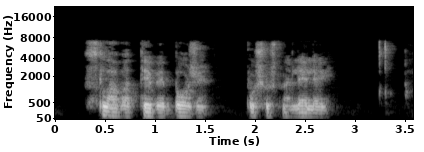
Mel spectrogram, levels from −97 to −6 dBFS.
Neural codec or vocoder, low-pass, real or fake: none; 7.2 kHz; real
